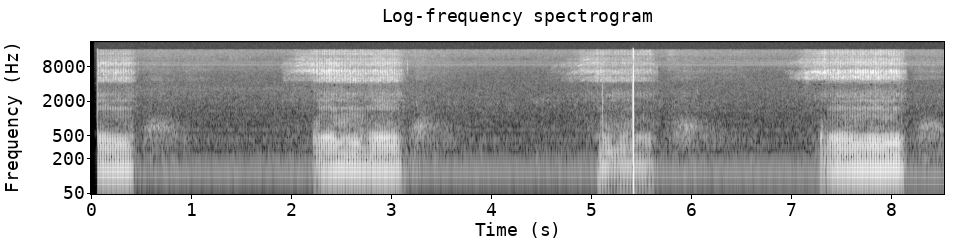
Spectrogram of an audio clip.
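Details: French bulldog snoring: four loud, buzzing snores at regular intervals, about seven breaths a minute, over a steady low room hum.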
